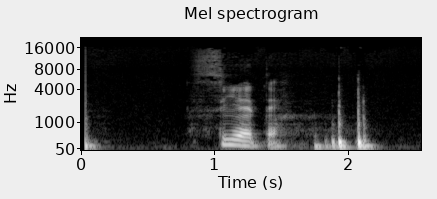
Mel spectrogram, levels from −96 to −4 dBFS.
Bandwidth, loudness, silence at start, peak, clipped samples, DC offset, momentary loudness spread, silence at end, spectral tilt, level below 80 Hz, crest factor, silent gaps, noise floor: 14.5 kHz; -23 LUFS; 0.05 s; -2 dBFS; under 0.1%; under 0.1%; 15 LU; 0.35 s; -9 dB/octave; -46 dBFS; 24 dB; none; -72 dBFS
